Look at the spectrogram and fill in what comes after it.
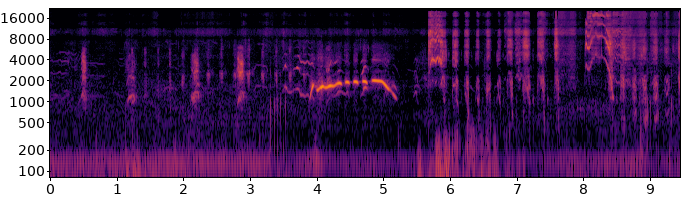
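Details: AKC registered Golden Retriever puppies from a litter in Ohio: scattered short yips, then one drawn-out whine that rises and holds steady for about a second before dropping off, followed by rustling and handling noise.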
